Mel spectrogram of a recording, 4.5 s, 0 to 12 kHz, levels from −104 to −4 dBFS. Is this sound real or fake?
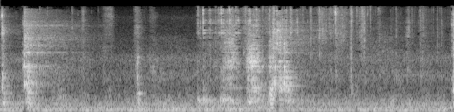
real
